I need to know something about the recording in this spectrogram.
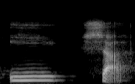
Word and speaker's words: Isha: okay this is isha you say it like ee sha and this is her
